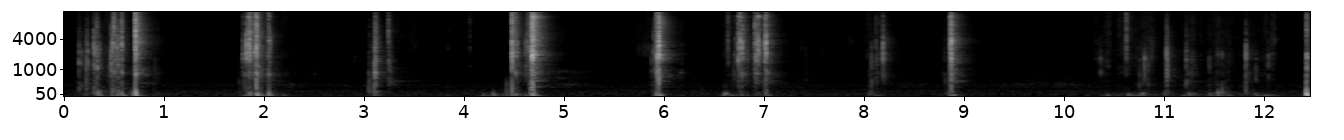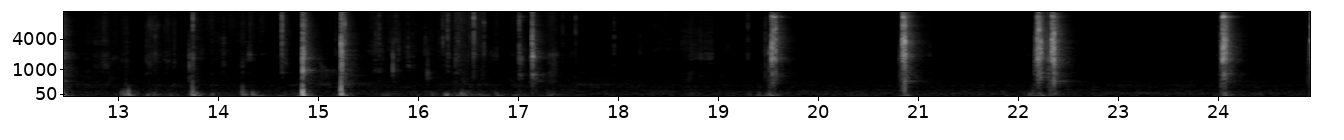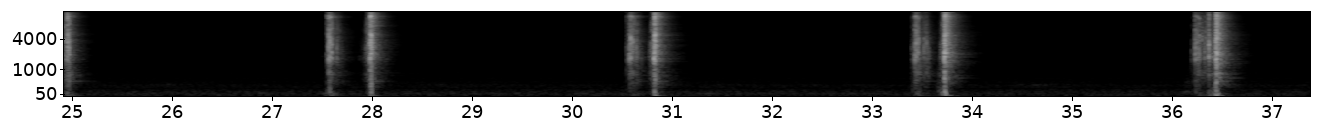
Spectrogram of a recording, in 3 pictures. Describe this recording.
Taurus G2c Misc. Foley
Miscellaneous magazine release, reload, racking, and handling of my 9mm Taurus G2c. Multi-purpose. Recorded indoors using a Blue-Yeti microphone. Cleaned in Audacity.
9mm, action, firearm, foley, game, glock, gun, handgun, handle, handling, metal, military, misc, miscellaneous, pistol, police, rack, racking, reload, shooter, slide, Taurus, war, weapon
